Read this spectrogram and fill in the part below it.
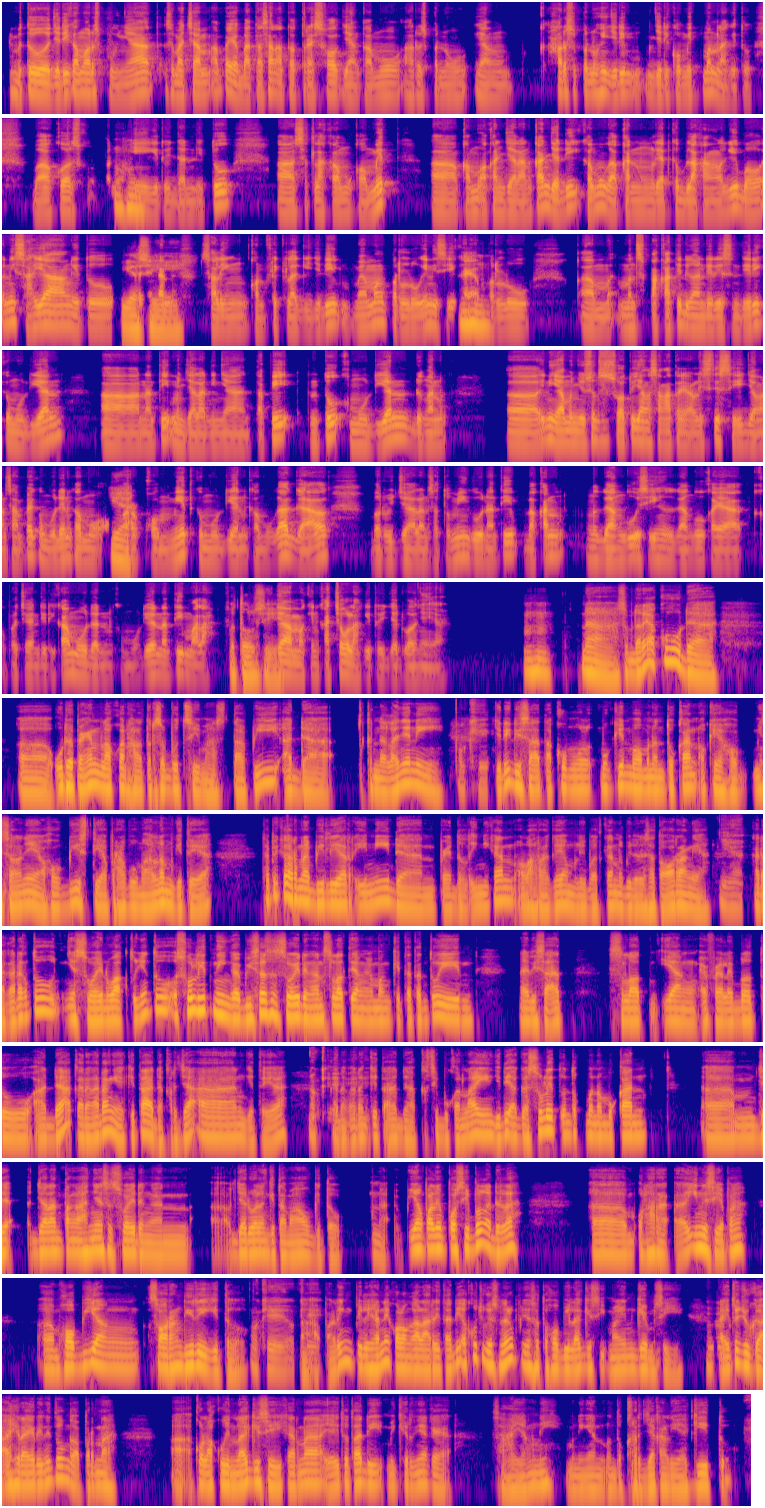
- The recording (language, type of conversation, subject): Indonesian, advice, Bagaimana cara meluangkan lebih banyak waktu untuk hobi meski saya selalu sibuk?
- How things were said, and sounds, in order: in English: "threshold"; tapping; in English: "overcommit"; other background noise; in English: "available"; in English: "possible"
